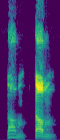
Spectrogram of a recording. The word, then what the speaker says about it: Tam: I think it's important for the audience to know that although my name is pronounced Tam in English, in Vietnamese, it's pronounced Thum.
